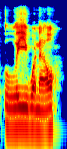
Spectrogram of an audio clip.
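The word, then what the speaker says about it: Leigh Whannell: There's this YouTube video with clips of different interviews where they pronounce it as Lee Wannell.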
